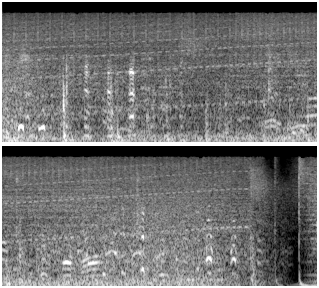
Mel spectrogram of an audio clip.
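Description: Women laughing and chattering after a fright, in short bursts of 'ha, ha', over a steady low outdoor rumble. The sound drops away sharply just before the end.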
